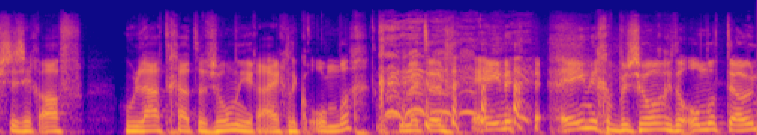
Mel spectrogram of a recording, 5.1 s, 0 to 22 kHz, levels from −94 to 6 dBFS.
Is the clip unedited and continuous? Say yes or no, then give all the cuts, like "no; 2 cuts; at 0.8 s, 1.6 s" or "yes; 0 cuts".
no; 1 cut; at 3.7 s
